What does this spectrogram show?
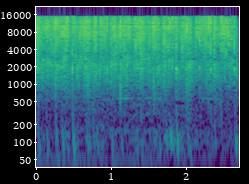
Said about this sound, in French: s'il vous plaît, sous vos applaudissements. Bravo.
